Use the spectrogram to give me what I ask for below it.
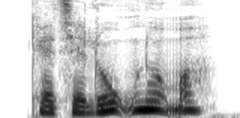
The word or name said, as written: katalognummer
